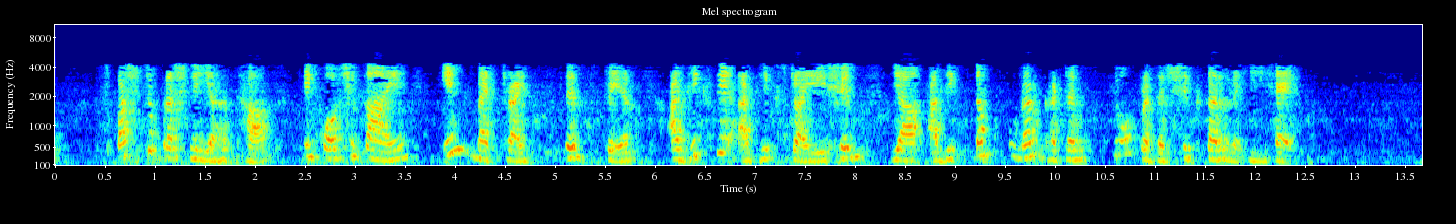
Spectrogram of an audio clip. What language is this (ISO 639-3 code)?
hin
